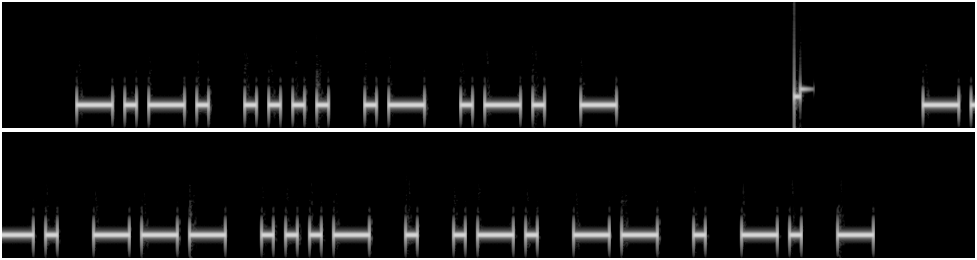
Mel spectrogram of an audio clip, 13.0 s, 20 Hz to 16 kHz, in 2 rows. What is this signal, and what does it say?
Morse code, heard as a keyed tone, about 15 wpm, 700 Hz. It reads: CHART GOVERMENT
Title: Sentences from Top 1300 Words - New Word Drill Alt - 15wpm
